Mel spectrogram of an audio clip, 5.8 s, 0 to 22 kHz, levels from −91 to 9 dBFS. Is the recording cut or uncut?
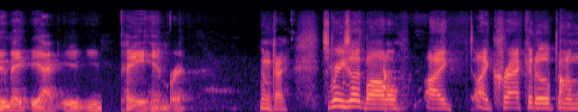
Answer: cut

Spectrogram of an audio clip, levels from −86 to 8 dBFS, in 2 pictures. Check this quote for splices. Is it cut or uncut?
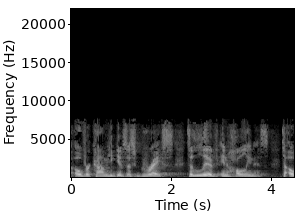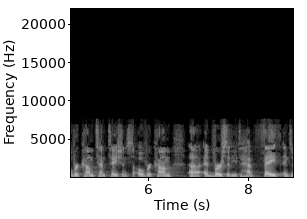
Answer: uncut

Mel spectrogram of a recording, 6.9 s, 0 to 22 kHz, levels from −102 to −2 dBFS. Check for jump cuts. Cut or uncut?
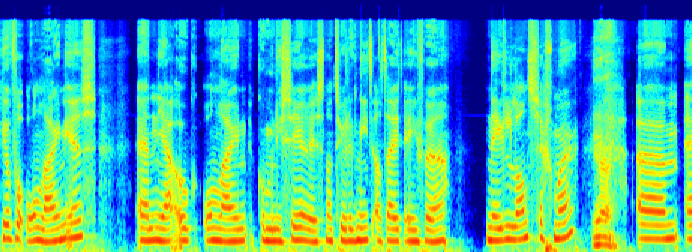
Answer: uncut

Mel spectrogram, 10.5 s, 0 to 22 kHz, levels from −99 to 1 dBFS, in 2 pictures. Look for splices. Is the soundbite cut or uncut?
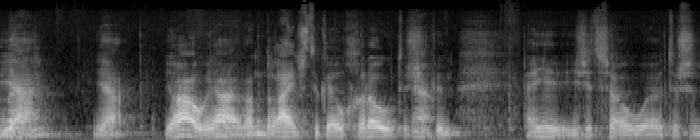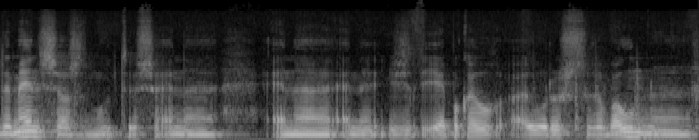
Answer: uncut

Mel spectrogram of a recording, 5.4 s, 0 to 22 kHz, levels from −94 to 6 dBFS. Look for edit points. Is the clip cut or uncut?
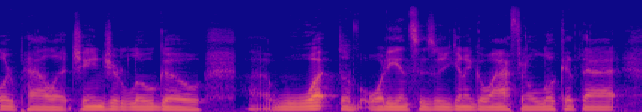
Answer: cut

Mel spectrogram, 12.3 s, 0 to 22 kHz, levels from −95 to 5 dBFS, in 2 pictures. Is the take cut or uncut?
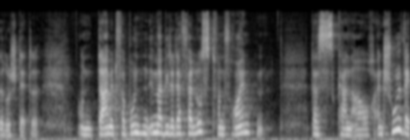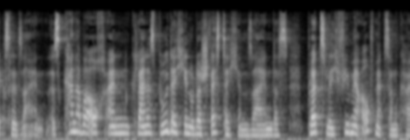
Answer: uncut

